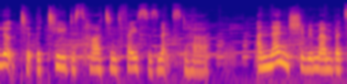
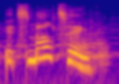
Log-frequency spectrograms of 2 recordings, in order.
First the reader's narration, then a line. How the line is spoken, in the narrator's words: cried Mia, not quite believing her luck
